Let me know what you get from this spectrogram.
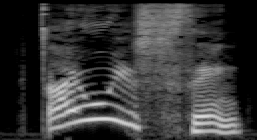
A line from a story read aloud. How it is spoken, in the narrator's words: continuing in the same rather maudlin tone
